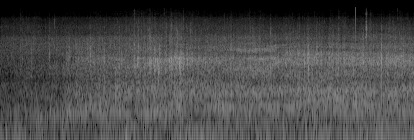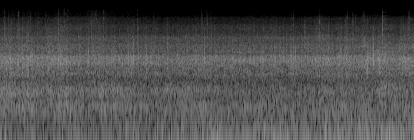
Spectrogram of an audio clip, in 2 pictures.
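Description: Wind buffeting an action camera's microphone together with mountain bike tyres running over a rough, muddy trail at speed: a steady, rumbling rush that builds over the first couple of seconds and then holds.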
